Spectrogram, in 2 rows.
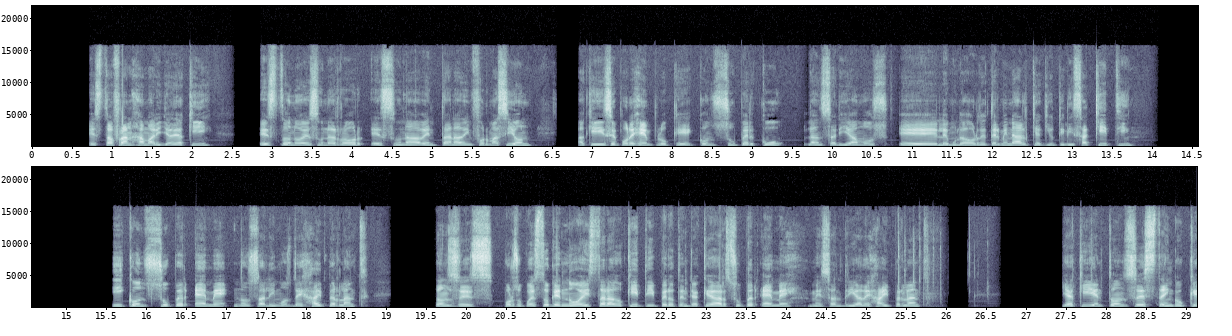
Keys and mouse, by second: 0.5 click, 4.7 click, 5.5 click, 10.6 click, 18.2-23.5 drag, 23.5 super+m, 25.4 Return, 25.6 Return, 25.8 Return, 25.9 Return, 26.8-28.1 typing.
